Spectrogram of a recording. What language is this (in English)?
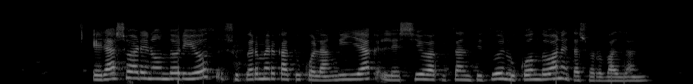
Basque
